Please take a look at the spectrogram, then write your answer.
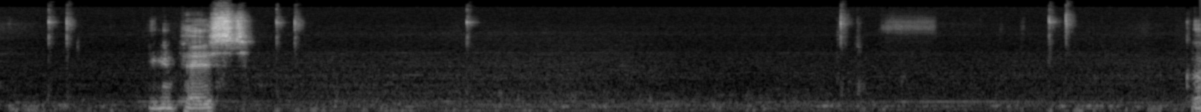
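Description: A computer mouse gives a handful of light, close clicks spread through a copy-and-paste task, with one quick burst near the start and single clicks later. A person talks quietly throughout.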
